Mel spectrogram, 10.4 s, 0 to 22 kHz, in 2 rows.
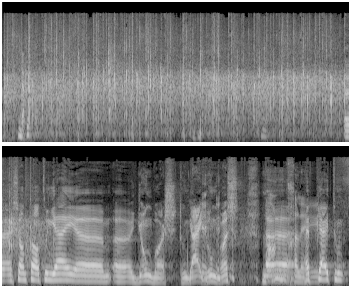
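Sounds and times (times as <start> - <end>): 
audience applause: 0.0 - 6.2
speech: 0.2 - 0.5, 5.2 - 10.4
laughter: 8.0 - 9.8.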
